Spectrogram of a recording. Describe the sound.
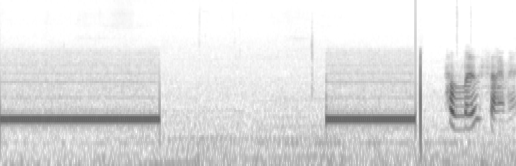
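A telephone ringback tone purrs twice, each a steady, buzzy, mid-pitched hum lasting over a second with a quiet gap between, then a click as the line picks up and a voice begins speaking.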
